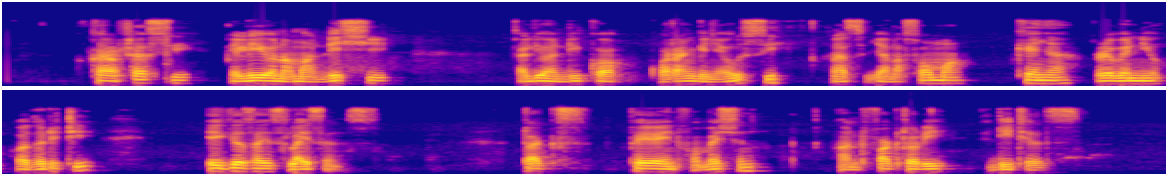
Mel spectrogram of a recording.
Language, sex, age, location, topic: Swahili, male, 25-35, Kisii, finance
